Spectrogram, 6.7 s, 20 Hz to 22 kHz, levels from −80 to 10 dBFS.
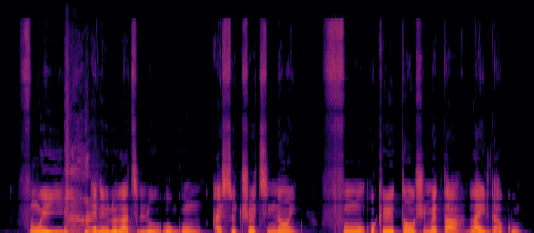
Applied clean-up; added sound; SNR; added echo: none; Cough; 10 dB; none.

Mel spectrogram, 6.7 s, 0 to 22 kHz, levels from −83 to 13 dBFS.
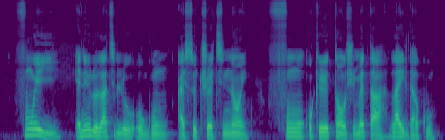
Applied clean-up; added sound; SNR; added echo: none; none; none; none.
